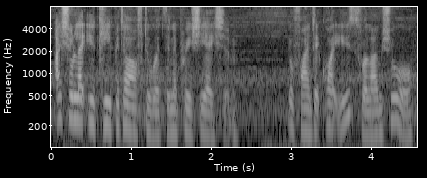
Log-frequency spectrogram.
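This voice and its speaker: A haughty wry sorceress. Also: female voice, lowish voice, animated, brisk. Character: vain sharp-tongued adult sorceress. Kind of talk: video game cutscene acting. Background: game soundtrack music.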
